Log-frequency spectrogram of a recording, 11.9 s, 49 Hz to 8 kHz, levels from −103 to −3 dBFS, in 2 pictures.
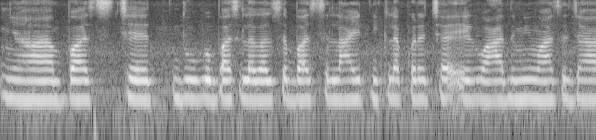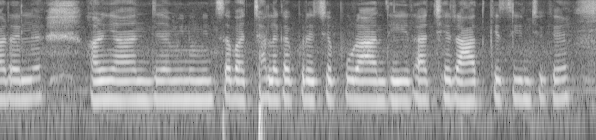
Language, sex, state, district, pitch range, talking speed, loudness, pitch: Maithili, female, Bihar, Begusarai, 210-220 Hz, 175 wpm, -18 LUFS, 215 Hz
